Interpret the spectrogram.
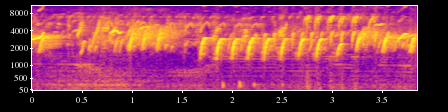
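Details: Excited small birds used to lure others into traps: jumbled high chatter giving way to a regular series of quick descending chips, with soft low taps underneath.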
